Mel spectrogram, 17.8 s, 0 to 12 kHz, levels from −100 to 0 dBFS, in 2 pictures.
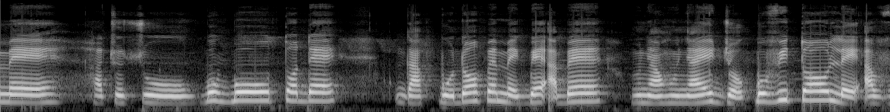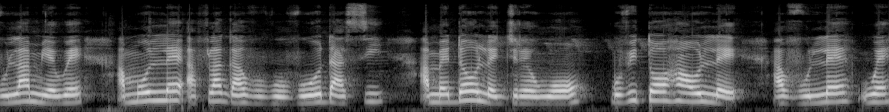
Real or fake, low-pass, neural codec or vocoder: real; 10.8 kHz; none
